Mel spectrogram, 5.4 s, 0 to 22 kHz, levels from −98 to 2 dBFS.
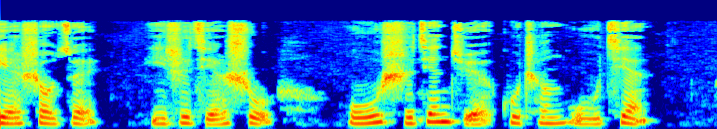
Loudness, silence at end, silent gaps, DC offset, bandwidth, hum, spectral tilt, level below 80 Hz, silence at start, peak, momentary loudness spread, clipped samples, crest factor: -17 LUFS; 0.5 s; none; under 0.1%; 11.5 kHz; none; -3 dB/octave; -68 dBFS; 0 s; -2 dBFS; 10 LU; under 0.1%; 18 dB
